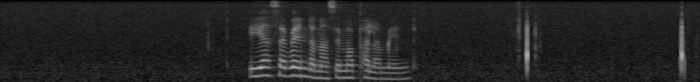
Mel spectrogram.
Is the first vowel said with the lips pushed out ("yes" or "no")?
no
